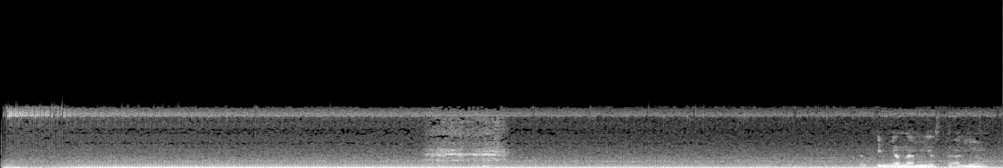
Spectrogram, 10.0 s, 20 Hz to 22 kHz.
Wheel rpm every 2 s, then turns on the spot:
0, 0, 40, 0, 0.
none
